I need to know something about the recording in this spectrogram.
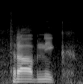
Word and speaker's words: Travnik: this town that I can't pronounce and it's pronounced I'll Neha travnik travnik that's not easily anyway this was built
